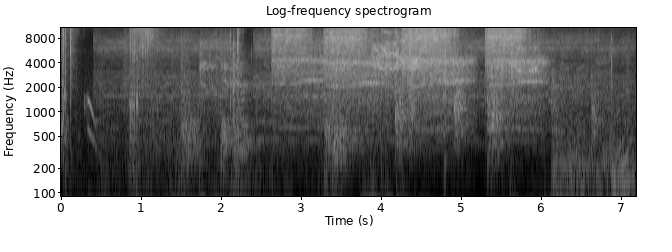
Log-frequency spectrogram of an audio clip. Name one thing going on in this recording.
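Large gears grind and clank steadily.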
